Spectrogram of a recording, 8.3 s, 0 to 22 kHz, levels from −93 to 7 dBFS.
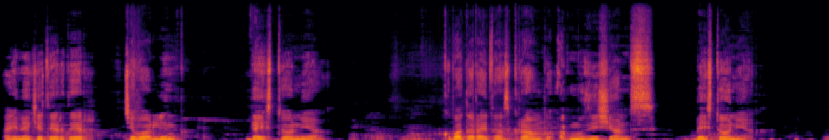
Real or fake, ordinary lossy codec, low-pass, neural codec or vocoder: real; none; none; none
